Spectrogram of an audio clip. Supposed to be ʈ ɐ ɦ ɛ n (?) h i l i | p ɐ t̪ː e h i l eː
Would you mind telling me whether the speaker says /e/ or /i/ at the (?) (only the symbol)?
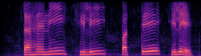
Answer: i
